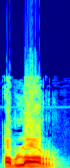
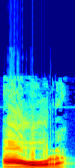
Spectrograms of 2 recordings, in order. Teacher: 이 아체는 어떤 경우나 묵음입니다. 즉 다시 말해서 발음하지 않는다, 무성음이다 이런 얘기죠.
